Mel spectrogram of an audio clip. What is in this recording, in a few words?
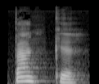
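"banca", Scottish Gaelic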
